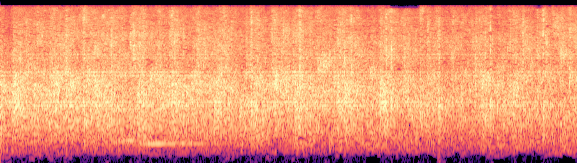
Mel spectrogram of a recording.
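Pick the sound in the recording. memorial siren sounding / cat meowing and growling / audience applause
audience applause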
